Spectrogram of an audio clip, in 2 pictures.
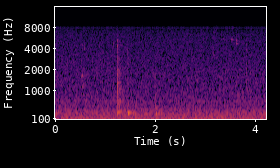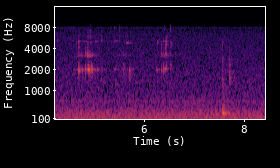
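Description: Hydrogen peroxide being poured from a bottle into a glass Erlenmeyer flask: faint trickling and a few soft glugs between about three and six and a half seconds in, over a steady low room hum, with a couple of light knocks of glass and bottle handling.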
